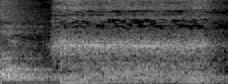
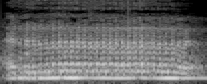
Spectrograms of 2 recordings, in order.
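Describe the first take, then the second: First: Soft voiceless guttural R, held long; throaty R. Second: Tongue-tip trilled R, held long. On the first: Teacher demonstrates the strong R, throaty rasp. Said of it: "treme na garganta". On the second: Teacher demonstrates the single R, trilled. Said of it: "a língua treme lá na ponta do dente". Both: Shown as a demonstration.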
